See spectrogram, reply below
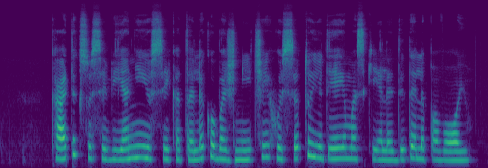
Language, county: Lithuanian, Vilnius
